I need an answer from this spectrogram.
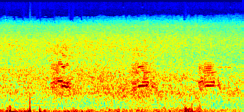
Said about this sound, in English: Another one of my enemies, a goose.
